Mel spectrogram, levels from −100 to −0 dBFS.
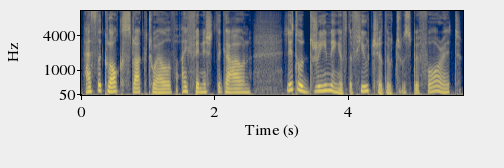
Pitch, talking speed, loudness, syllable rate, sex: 160 Hz, 190 wpm, -19 LUFS, 5.4 syllables/s, female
